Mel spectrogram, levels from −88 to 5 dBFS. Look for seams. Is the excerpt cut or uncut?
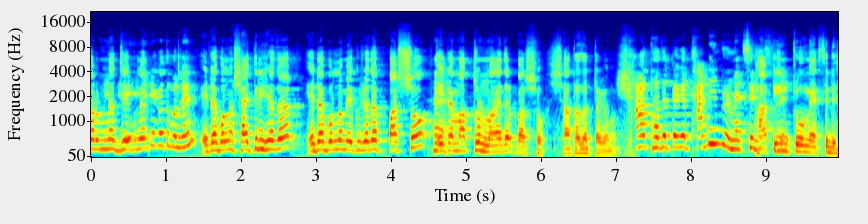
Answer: cut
